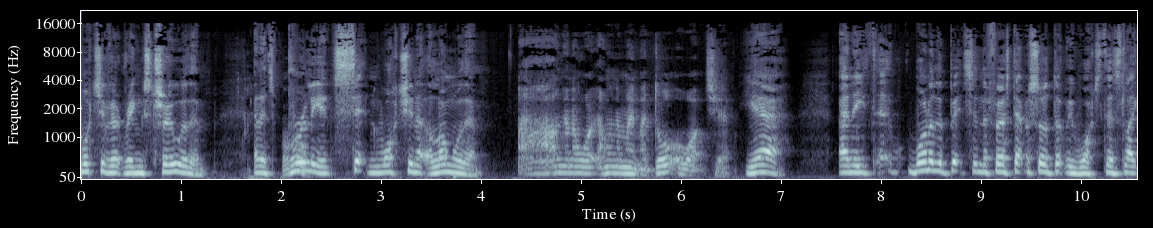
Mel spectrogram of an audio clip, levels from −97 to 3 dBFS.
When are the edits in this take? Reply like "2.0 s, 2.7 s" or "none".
none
